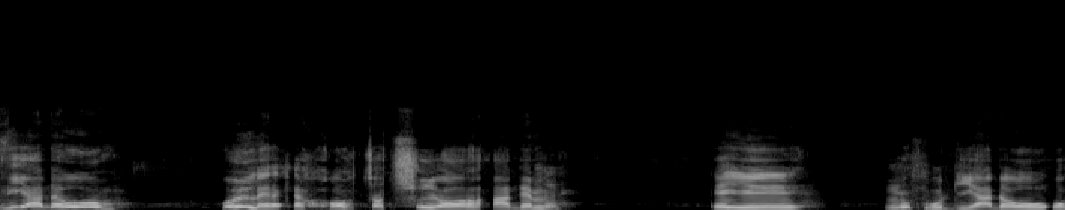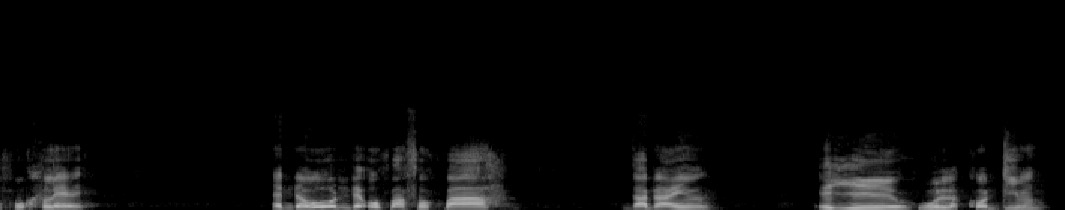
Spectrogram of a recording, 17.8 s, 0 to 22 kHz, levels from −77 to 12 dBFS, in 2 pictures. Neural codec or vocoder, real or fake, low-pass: codec, 44.1 kHz, 3.4 kbps, Pupu-Codec; fake; 10.8 kHz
